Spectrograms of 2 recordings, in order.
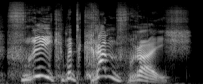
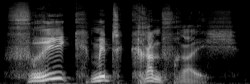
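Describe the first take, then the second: First: Shouting. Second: Said in the usual way. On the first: A narrator's reading. Interpreter proclaims war to Phoenix, shouting. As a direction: proclaim it with alarm. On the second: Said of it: "stand da".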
